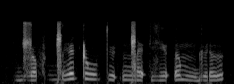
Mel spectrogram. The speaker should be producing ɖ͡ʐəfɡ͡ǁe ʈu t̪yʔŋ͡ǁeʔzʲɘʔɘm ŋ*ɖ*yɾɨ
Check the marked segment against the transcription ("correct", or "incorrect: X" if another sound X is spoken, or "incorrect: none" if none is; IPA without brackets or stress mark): incorrect: ɡ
